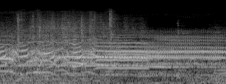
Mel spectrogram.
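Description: Film soundtrack music with sustained notes, with wavering screams from the cartoon robots in the first second; steadier held notes follow.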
